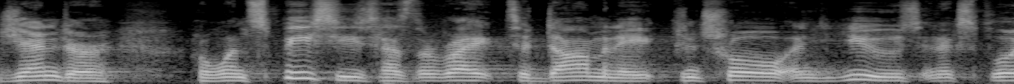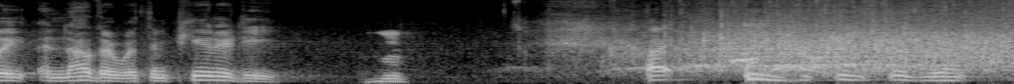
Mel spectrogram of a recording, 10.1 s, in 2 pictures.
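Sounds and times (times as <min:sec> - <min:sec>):
speech: 0:00.0 - 0:07.2, 0:08.3 - 0:10.0
audience applause: 0:08.0 - 0:10.1.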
